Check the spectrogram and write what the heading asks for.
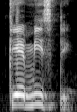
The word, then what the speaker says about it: chemist: CHEMIST, केमिस्ट, केमिस्ट मतलब क्या होता है?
